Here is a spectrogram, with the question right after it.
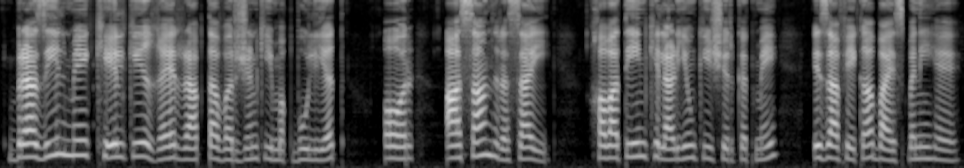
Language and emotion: Urdu, neutral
